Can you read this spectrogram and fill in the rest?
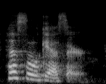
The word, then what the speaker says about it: Hesselgesser: Hesselgesser.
